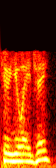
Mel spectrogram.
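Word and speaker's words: Quogue: You spell it Q-U-A-G? That's misspelling. Spelling. Yeah, these guys screw me up every day. It's Q-U-O-G-U-E, isn't it? Yeah, that would be Quag. Right. But what they have there is Quag, Long Island.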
